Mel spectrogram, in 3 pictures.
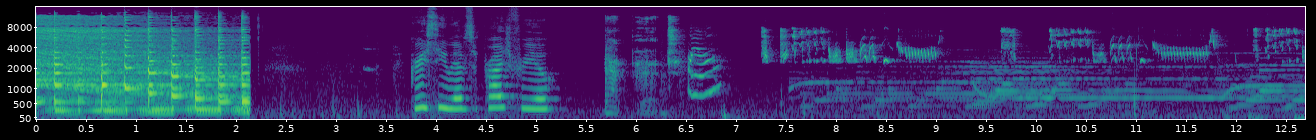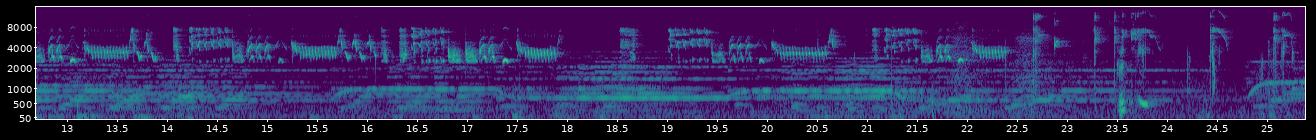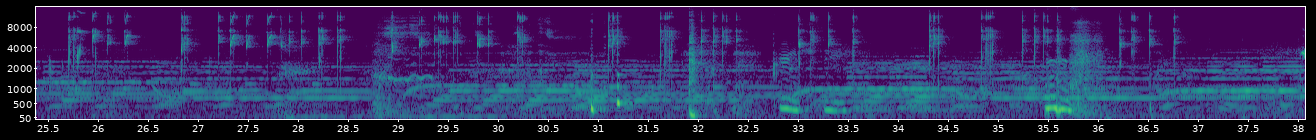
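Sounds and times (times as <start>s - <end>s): background music sliding tones: 0.0s - 2.2s, 7.5s - 38.0s
recorded songbird chirping: 6.3s - 38.0s.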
